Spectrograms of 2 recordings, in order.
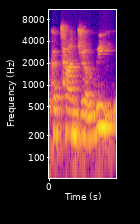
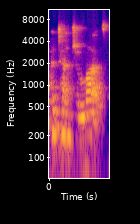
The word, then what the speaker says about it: Patanjali: make it like like Patanjali it's not potential lots potentially there's five istana right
